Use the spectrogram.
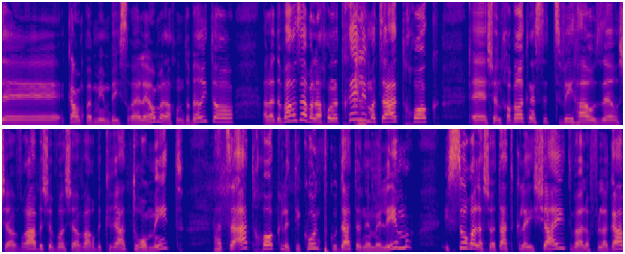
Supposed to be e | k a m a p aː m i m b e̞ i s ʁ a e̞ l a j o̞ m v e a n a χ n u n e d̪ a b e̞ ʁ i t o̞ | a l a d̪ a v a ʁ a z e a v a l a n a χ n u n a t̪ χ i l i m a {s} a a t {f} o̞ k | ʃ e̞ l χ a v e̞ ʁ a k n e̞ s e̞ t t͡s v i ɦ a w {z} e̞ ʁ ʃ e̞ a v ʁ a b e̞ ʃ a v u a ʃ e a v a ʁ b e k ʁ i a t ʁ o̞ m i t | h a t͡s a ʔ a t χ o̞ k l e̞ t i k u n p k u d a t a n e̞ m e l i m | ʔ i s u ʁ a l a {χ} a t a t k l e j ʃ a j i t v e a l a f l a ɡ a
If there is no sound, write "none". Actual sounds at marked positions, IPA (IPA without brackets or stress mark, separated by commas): t͡s, χ, z, ʃ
